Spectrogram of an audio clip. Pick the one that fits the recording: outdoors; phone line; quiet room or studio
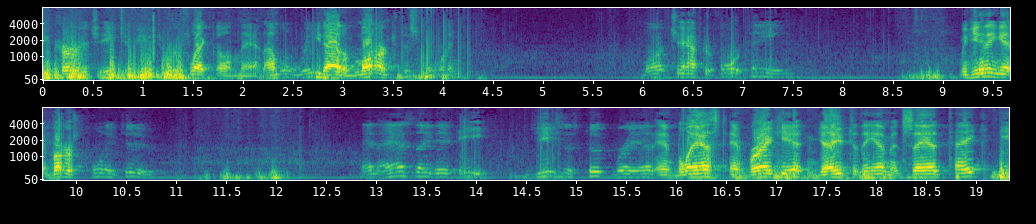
outdoors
